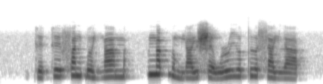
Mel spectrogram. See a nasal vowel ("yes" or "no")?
no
